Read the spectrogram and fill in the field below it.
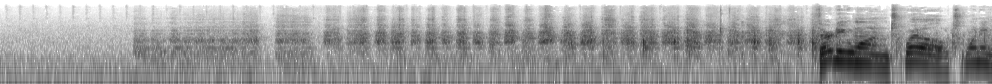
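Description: A coin scratches the coating off a lottery scratch ticket.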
